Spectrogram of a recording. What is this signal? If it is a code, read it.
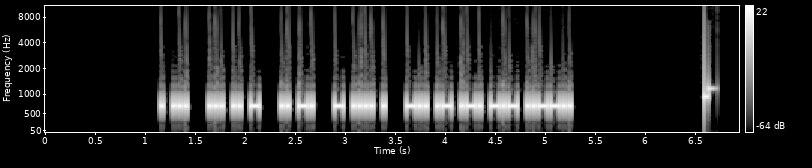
Morse code, heard as a keyed tone, about 40 wpm, 700 Hz. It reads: ES SIT IN THE DARK?
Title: Sentences from Top 500 Words and Abbreviations 40wpm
